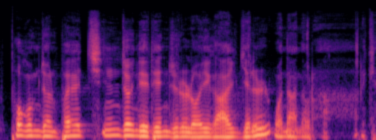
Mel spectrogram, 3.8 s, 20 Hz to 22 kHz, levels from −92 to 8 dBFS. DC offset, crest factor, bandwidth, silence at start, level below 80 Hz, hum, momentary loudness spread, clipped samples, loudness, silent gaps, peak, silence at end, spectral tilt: under 0.1%; 16 dB; 11.5 kHz; 0.1 s; -42 dBFS; none; 8 LU; under 0.1%; -16 LUFS; none; 0 dBFS; 0 s; -8 dB/octave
